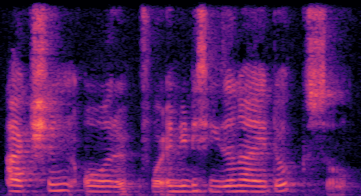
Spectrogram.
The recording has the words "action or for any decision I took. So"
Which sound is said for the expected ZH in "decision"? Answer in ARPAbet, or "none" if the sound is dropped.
Z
